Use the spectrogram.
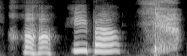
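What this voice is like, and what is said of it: Mickey Mouse voice impression. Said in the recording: “does the voice of Mickey”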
